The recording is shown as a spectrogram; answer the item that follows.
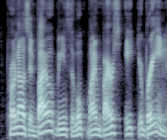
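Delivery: ordinary talk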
